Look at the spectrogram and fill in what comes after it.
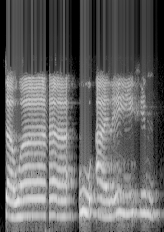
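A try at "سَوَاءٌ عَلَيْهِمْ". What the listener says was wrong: সাওয়া উ আছে, হামজার উপরে দুই দুই পেশ আছে আছে না? তাহলে কি হবে? সাওয়া উন আলাইহিম, এখানে কি রুলস এসেছে বলেন।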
